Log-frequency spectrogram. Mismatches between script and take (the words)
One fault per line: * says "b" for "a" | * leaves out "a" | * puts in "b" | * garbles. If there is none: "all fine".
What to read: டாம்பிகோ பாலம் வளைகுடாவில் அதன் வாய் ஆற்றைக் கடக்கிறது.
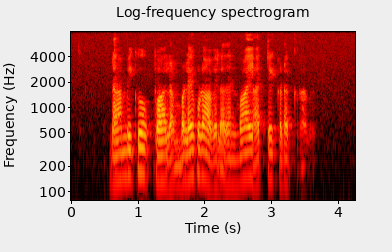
all fine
